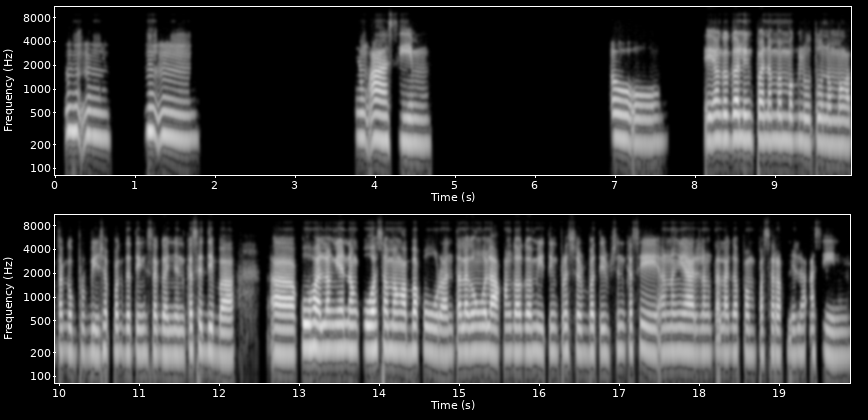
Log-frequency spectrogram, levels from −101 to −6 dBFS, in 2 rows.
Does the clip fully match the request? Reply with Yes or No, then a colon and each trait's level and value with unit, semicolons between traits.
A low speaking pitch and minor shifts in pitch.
No: high, 210 Hz; narrow, 2.2 semitones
